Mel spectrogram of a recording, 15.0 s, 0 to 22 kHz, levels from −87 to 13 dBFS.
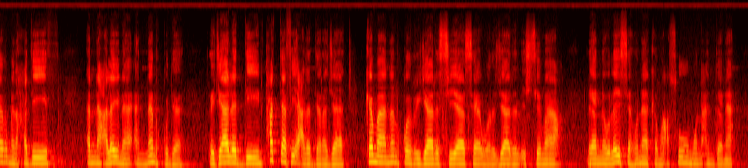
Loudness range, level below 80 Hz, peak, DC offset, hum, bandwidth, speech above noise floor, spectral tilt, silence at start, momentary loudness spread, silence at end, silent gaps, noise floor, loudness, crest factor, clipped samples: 3 LU; -62 dBFS; -6 dBFS; under 0.1%; none; over 20 kHz; 25 dB; -6 dB/octave; 0 s; 10 LU; 0.2 s; none; -51 dBFS; -26 LUFS; 20 dB; under 0.1%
